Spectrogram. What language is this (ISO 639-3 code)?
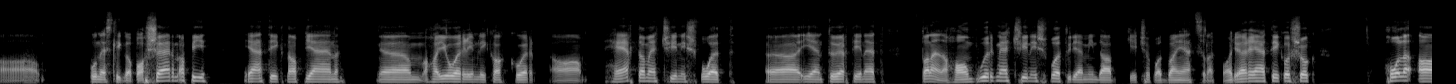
hun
